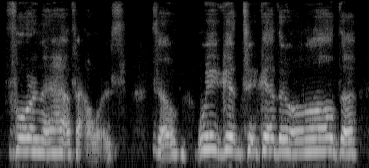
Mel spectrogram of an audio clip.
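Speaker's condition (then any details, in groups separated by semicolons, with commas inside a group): ALS; voice strains with talking, needs voice rest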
